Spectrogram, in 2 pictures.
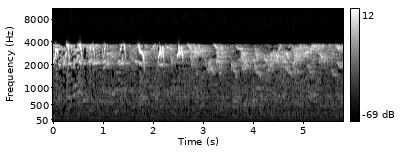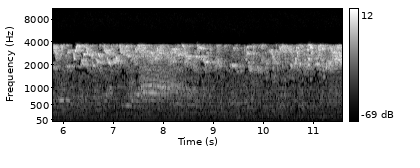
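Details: A greater green leafbird, third-place winner at a songbird contest, sings a rich, fast run of high chirps, whistles and mimicked phrases, with busy chatter from other birds behind it.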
